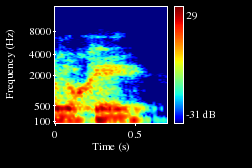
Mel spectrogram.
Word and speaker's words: Elohey: está en estado constructo por eso aquí la palabra se lee elog o elohei porque es la misma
